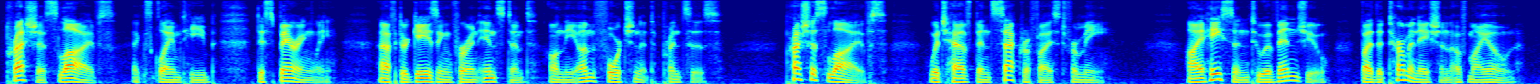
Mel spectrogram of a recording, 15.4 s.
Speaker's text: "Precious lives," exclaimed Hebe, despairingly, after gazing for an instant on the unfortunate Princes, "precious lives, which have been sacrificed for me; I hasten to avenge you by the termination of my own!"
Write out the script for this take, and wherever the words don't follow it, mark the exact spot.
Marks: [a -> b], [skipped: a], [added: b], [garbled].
"Precious lives," exclaimed Hebe, despairingly, after gazing for an instant on the unfortunate Princes, "precious lives, which have been sacrificed for me; I hasten to avenge you by the termination of my own!"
